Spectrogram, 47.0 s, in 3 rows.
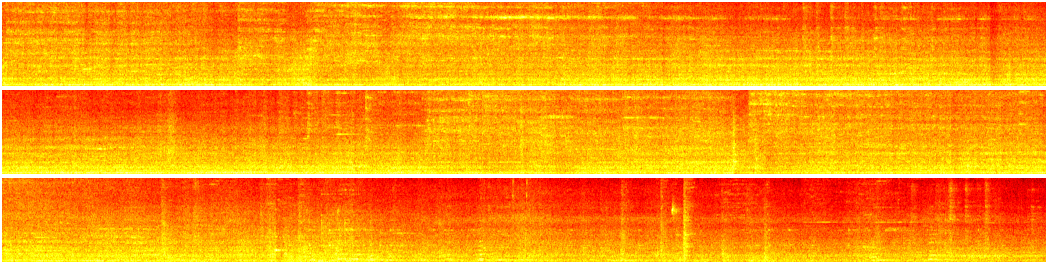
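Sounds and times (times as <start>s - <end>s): freight train wheels rumbling: 0.0s - 46.9s
wheels clacking over rail joints: 33.5s - 39.4s.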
